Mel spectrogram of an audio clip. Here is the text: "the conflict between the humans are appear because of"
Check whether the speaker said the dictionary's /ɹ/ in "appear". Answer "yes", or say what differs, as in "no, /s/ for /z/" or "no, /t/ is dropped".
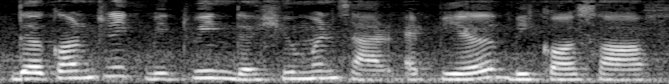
no, /l/ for /ɹ/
